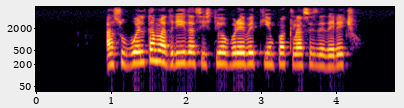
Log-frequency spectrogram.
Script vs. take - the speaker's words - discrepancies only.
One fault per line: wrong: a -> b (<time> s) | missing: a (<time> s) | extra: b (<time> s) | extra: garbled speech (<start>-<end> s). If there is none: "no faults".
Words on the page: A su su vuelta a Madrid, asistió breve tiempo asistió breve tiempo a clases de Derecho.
missing: su (1.2 s)
missing: asistió breve tiempo (3.3 s)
